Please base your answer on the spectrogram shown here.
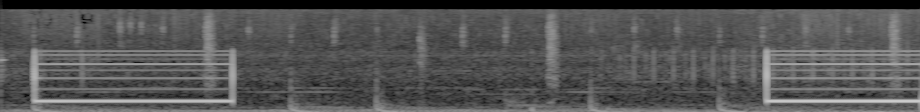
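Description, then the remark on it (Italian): A telephone ringback tone while a phone call to someone in Cannes connects: two steady one-second beeps separated by a pause of about three seconds, with soft ticking clicks in the quiet gap. “Ah bene e quindi adesso proveremo a rintracciarlo telefonicamente, vediamo se, se riusciamo a raggiungerlo e a sapere se sta bene in quel di Cannes.”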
